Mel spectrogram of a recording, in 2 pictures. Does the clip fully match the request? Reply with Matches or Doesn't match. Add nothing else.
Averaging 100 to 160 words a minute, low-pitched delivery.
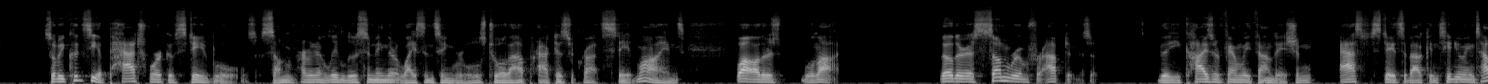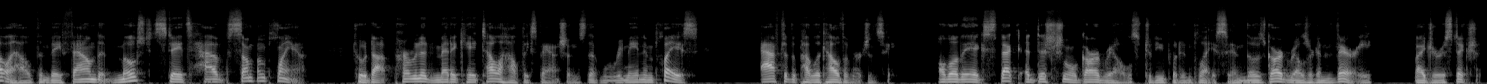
Doesn't match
